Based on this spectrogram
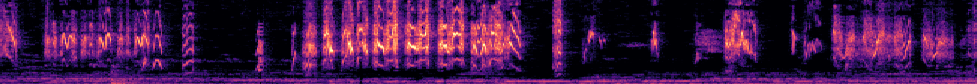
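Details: Female collared kingfisher calling the male: repeated grating, high buzzy notes in quick rows, a loud chattering burst in the middle and another short run toward the end, with soft low hum behind.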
